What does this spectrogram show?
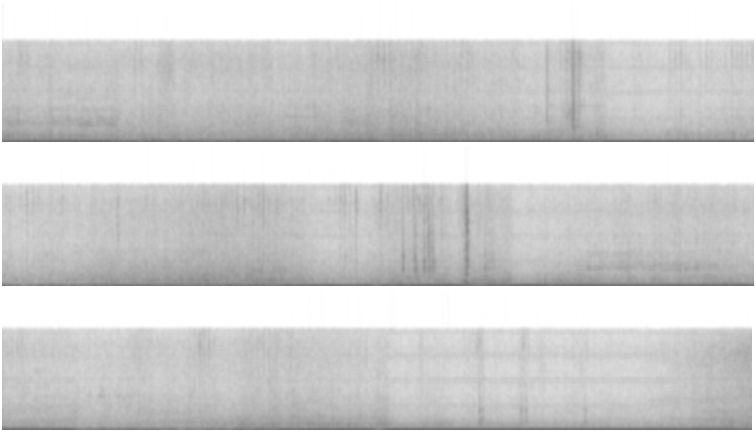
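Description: Car engine under load heard from inside the cabin during a fast track lap, holding fairly steady revs. Its pitch drops a quarter of the way in, then dips and briefly rises and falls again about halfway through.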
